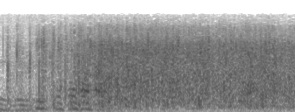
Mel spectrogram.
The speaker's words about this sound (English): Oh, please, stop. Oh, please. Oh, thank you. Please, no applause, no applause. With all that applause that sets up a big wind, I'll catch a cold and wind up sounding like Tallulah Bankhead.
